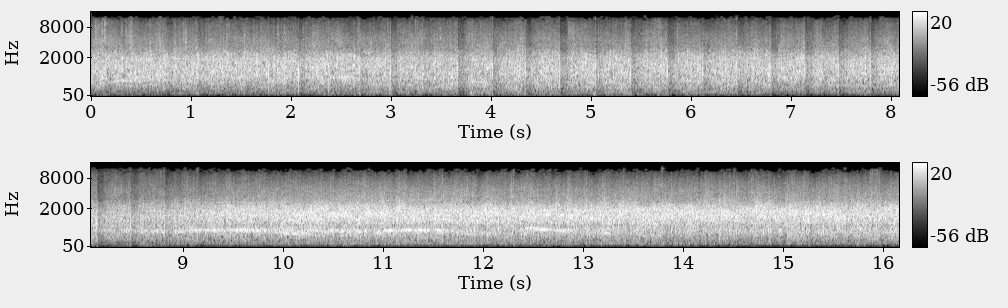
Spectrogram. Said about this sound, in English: So there you hear the applause from the government benches, the new Taoiseach being congratulated now by his colleagues, is shaking hands with Eamon Ryan there a moment ago with Micheál Martin, and all the government benches are on their feet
